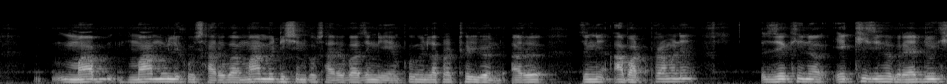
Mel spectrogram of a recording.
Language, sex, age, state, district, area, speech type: Bodo, male, 18-30, Assam, Kokrajhar, urban, spontaneous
